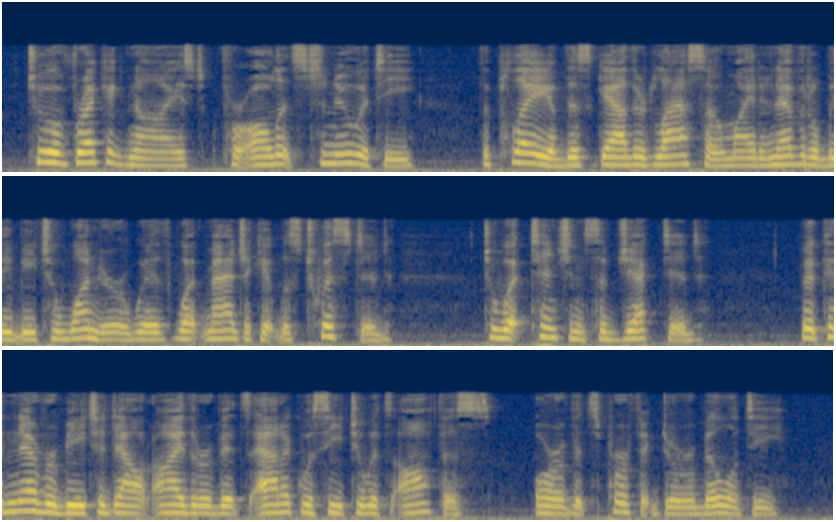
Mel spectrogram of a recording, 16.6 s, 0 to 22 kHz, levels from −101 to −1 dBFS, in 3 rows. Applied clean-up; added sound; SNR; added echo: none; none; none; none.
